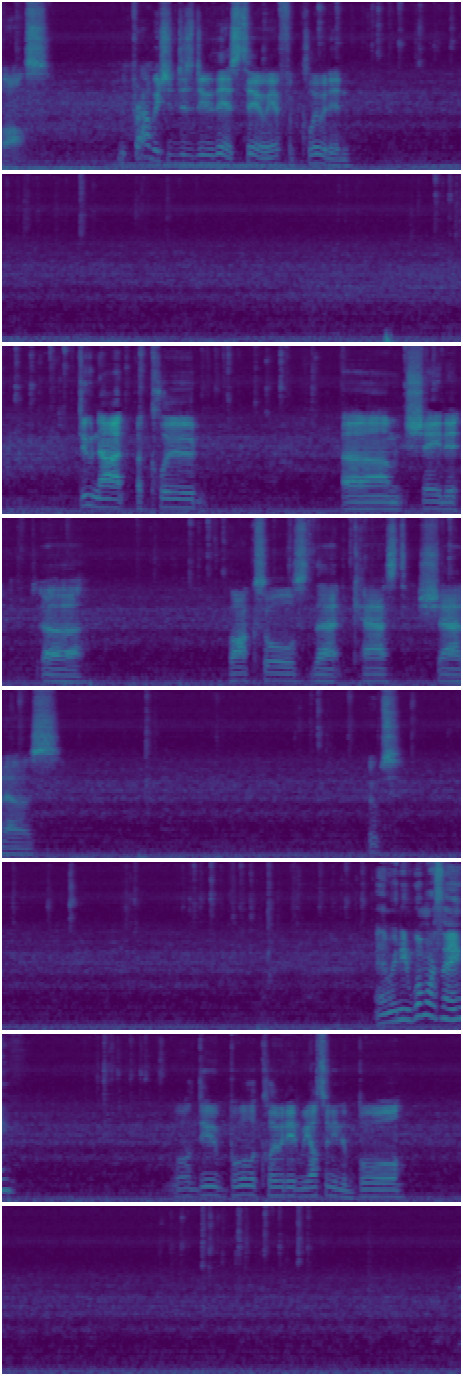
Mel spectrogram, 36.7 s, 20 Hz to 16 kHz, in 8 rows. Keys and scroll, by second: 7.4-12.5 typing, 19.7 typing, 19.8 Return, 20.4 Escape, 21.2 Escape, 21.4-23.0 typing, 24.0-25.8 typing, 29.7-30.5 typing, 32.3 typing, 33.5-35.6 typing.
